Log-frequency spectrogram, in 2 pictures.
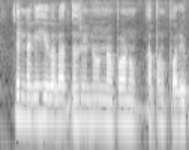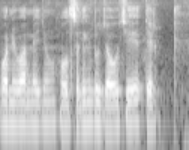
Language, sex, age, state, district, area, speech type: Odia, male, 18-30, Odisha, Balangir, urban, spontaneous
